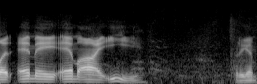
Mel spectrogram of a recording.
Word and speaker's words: Mamie: You spell it M-A-M-I-E, but again, pronounced Mamie. Amy like Jamie.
